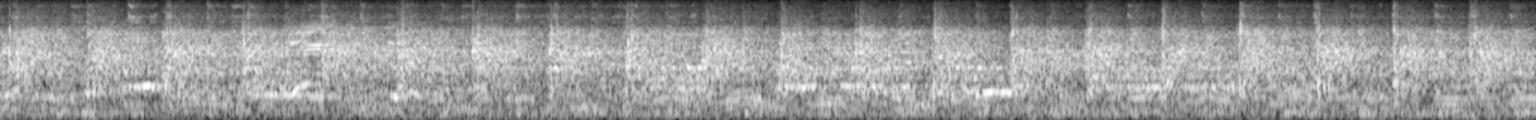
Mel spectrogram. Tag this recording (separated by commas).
Choir, Music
